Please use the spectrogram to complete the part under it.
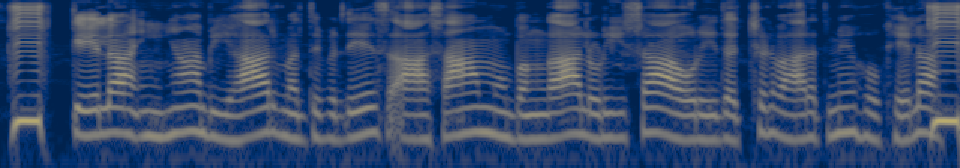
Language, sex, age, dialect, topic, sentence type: Bhojpuri, female, 25-30, Northern, agriculture, statement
